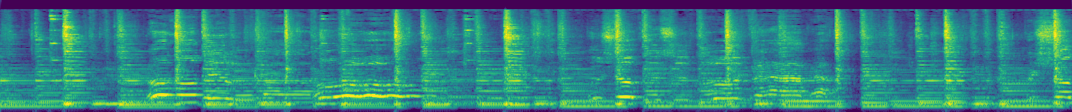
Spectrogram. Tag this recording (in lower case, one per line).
male singing
music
